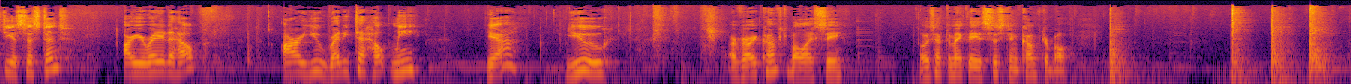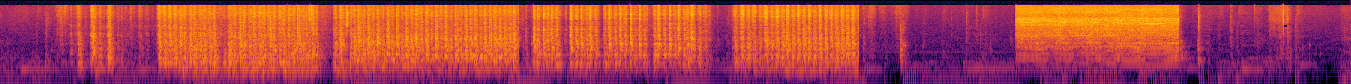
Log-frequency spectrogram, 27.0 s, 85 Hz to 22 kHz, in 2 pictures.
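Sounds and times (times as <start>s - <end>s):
panel scraping and creaking: 14.0s - 22.2s
blade sawing through drywall: 14.2s - 22.1s.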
